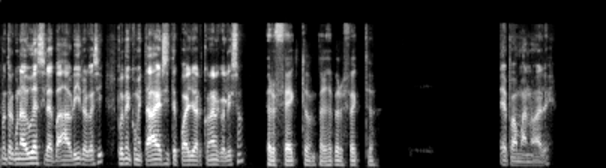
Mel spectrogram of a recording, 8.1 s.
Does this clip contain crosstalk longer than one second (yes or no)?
no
